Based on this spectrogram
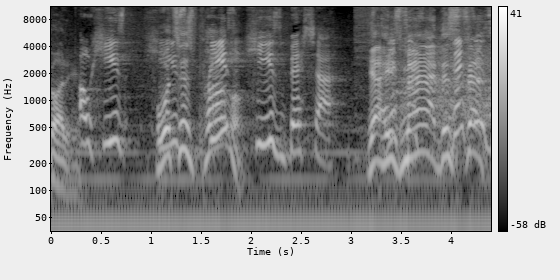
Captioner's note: none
